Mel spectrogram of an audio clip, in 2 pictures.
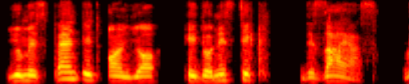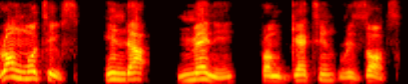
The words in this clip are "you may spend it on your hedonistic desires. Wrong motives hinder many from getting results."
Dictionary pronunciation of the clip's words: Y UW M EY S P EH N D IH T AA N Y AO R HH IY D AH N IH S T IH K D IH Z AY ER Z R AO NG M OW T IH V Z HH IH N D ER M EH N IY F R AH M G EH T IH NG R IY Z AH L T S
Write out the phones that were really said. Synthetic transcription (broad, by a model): Y UW M EY S P EH N D IH T AA N Y AO HH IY D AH N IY S T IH K D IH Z AY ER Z R AO NG M OW T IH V S HH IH N D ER M EH N IY F R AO M G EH T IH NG R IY Z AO L T S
